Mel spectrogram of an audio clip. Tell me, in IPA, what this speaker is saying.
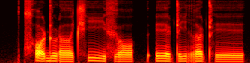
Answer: t͡sʰ ɔ̰˧ ɖ u˧˩ ɽ ʌː˧˩ t͡ʃʰ iː˥˩ fʲ ɔ˧ | ʔ ɪː˧˩ ʈ i˧˩ r ʌ˧˩ ʈʰ ɪː˧

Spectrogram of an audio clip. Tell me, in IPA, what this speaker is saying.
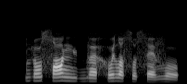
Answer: ʎ u sˤ a ŋ y b ɜ h o lʲ ɘ sˤ y s ɛ v o

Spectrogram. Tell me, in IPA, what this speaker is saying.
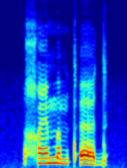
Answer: χ ɛ̃ m ə m tʼ ɜ d

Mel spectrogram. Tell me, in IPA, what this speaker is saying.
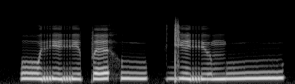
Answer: o rʲ e rʲ e p ɛ h u | dʲ e rʲ ɵ m uː

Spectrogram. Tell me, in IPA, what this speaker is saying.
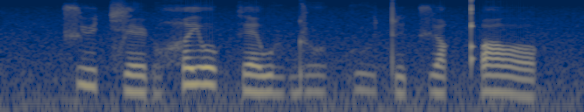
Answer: t͡ʃ y t͡s e ɽ ṳ χ j o k ɛ w ṳ ɖ o̤ k ṳ t u t͡ʃ o ə̯ qʼ ɔ

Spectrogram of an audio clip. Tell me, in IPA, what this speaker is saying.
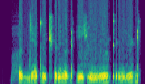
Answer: h o ɖ dʲ æ tʷ ə j t͡ʃʼ ʊ ɖ n o ɖ | ɾʲ e ɕ u ɲ uː ɭ kʼ ɨ ɖ ɲ ɨː ɖ

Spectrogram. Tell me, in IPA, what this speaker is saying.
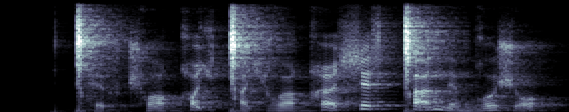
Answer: ǀʰ ɛ̰˩ f t͡ʃʰ ɔ˩ qʰ ɔ̰˥ ç ǀ a̰˩ ç ʁʷ i˩ qʰ ḭ˥ ɬ ɛ˥ s ǀ a̰˥ n ɛ˩ m ʁʷ ə˞˥ ʃ ɔ̰˥

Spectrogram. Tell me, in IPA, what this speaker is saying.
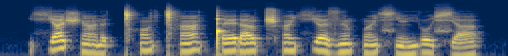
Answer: ç a˧˥˧ ʃ ã˨˩ ɾ ə˧˥˧ ǀʰ ɔ̃˧˥˧ ǀʰ ã˧˥˧ ǃ ɛ˧˥˧ ɾ a˧˥˧ ʈ͡ʂʰ ɐ̃˦˥ ç ɜ˦˨ z ə̃˦˨ p ɐ̃˨˥ ɕ ẽ˩˧ j o˦˨ ɕ a˩˧

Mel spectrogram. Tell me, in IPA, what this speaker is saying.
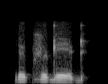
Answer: ɾ ø p ʐ ø ɖ e ɖ

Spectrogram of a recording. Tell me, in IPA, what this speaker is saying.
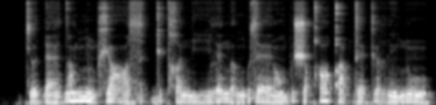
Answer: c ə ɗ æ d ɑ̃ b ɲ ũ b xʲ ɑ z | ɡ i d χ ɜ n iː l ɛ n ʌ ŋ u z ɛː ɾ ɔ̃ b ʊ ʃ ʊ qʰ ɔː qʼ æ b d ɛ kʲ ɒ r ĩ n ũ

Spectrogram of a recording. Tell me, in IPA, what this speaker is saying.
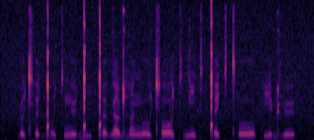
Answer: ɽ ʊ cʰ ə ɡ͡ǃ ɔ c n ʏ ɡ͡ǃ i ǃ ɐ ɡ a ɖʱ ã ŋ oː cʰ ɔː c ɟ ĩ c ǃ ɛ c tʰ oː k i ɖʱ ʏ

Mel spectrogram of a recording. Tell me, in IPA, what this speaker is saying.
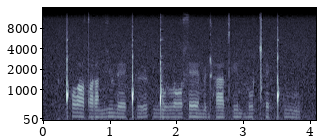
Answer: ǃʰ ɔː tˤ œ ɾ a n z y ɳ ɛː ǃʰ ø | ŋ͡ǃ o lː ɔː s ɛː m ɛ ɖ h aː t̪ʰ e m ɦ o ǀʰ ɛ ǃʰ u

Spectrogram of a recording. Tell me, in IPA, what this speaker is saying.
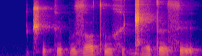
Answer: t͡ʃʼ ʏ k ʏ p u z ɔ tʼ u x ʏ ɡ͡ǁ ɛ t ə˞ s ʏ

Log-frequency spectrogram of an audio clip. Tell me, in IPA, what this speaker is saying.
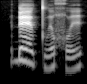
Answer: ɗ ɛ˥˧ tʷ ɪ˨˦ χʷ ɪ˨˦

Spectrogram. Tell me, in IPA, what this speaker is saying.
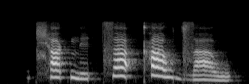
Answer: t͡ɕʰ a˦ k̚ n̪ i˨ ʔ t͡s a˦ ʔ kʰ a˥˧ w d͡z a˨˩ w

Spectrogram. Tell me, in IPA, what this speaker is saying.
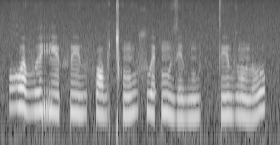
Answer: ʁʷ ɐ v ɘ rʲ ɛ̃ f ẽ v f ɒ v ǀʰ õ v sʷ ɛ ʔ ũ z e v ũ v tː ẽ v lˠ ũ l o

